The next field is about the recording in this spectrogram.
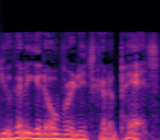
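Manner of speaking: ordinary talk, nothing marked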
